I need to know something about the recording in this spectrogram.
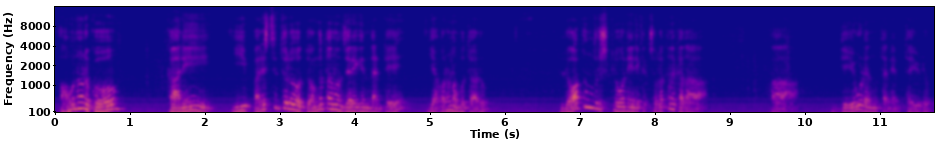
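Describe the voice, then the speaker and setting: Radio drama: proud but ruined gentleman, self-pitying, declamatory, very expressive pitch, audible hum and noise. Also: unhurried, pauses often. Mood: despairing. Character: Charudatta, noble impoverished gentleman, honourable, self-pitying, melancholy. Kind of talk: Indian radio play acting.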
